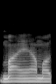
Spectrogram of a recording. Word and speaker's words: Miami: And yes, it's pronounced Miami, it's spelled Miami.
